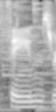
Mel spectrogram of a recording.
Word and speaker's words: Thames: where it was placed in a position facing the Thames River. That's how they say it in Connecticut, by the way.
